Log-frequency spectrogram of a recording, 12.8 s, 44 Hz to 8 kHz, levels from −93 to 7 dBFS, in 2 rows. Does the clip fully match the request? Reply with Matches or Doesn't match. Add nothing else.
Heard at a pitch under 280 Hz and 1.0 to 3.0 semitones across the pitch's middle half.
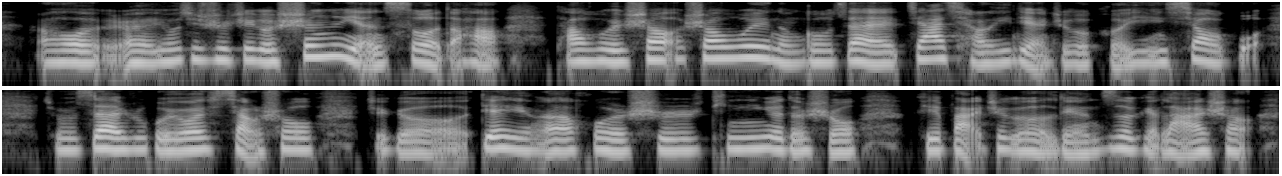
Matches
